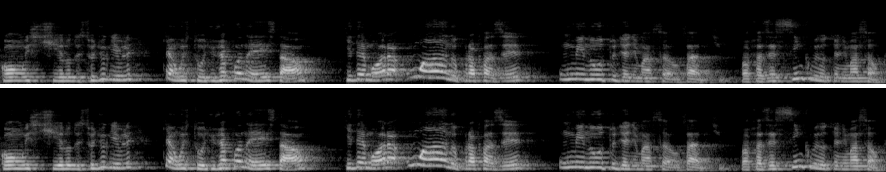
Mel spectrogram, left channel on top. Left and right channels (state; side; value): normal; both; correlation 0.73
